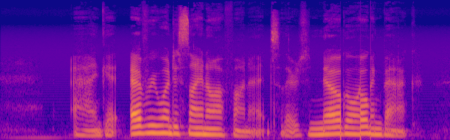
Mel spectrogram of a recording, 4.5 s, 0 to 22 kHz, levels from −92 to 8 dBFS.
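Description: DECT cordless phone buzz, present throughout the clip: a thin, steady buzz sits under the speech for the whole recording, well below it at roughly 35 dB down. A nearby DECT handset or base station sends a short radio burst every 10 ms. The audio circuitry rectifies each burst, producing a 100 Hz buzz whose sharp pulses carry a dense stack of harmonics. That makes it sound edgy and wiry rather than like a smooth hum.

Chunks out of order, from 3.4 to 3.7 s: the speech briefly jumbles, as if a fragment jumped position. A 100 ms block of audio landed two chunks late, so it plays after the two blocks that should have followed it. No audio is missing, but the sequence is rearranged, leaving three hard joins across that 0.3 s stretch.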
